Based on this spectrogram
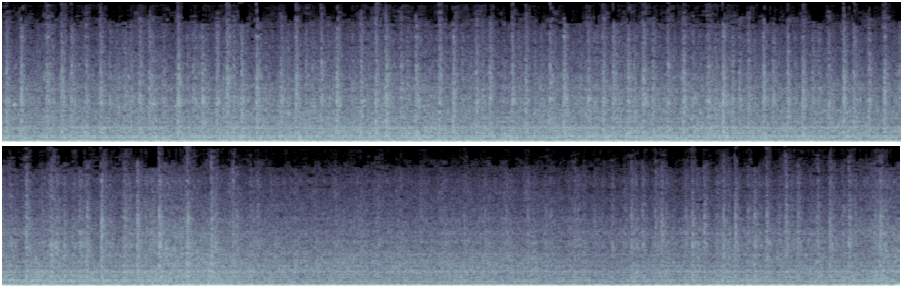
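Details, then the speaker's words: Boat engine first water test run: rough low idle with a loose, uneven metallic rattle. Owner suspects a valve near the exhaust that wiggles; not confirmed. "I don't know how good you're gonna hear it on the video, but you can hear it really loud in person. But let's get it fired up. If you can hear that rattling noise or not, but that's the that set valve."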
